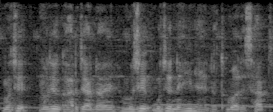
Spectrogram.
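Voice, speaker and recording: A man's voice: medium pitch, steady tone, fast, close to an everyday voice. A man voicing a tearful young man who stammers as he begs to go home. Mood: pleading. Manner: sobbing, stammering.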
